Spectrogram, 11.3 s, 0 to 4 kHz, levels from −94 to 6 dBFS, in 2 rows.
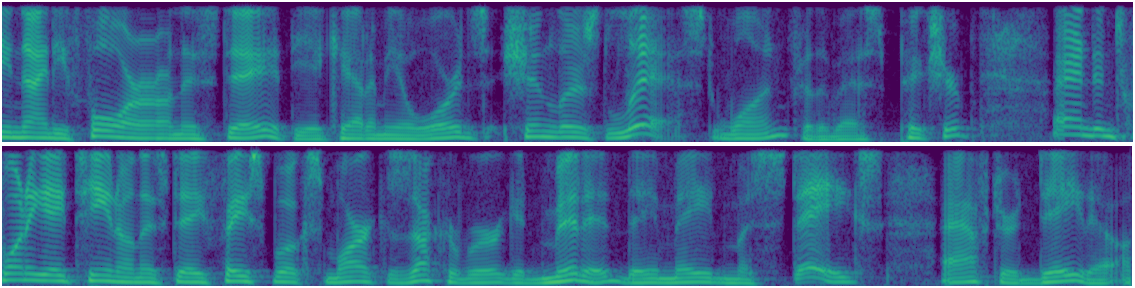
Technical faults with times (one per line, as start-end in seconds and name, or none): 0.71-0.81 short stall from a late packet
0.81-0.87 short concealed packet loss
1.27-1.56 jitter buffer slow-down
6.35-7.32 jitter buffer speed-up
